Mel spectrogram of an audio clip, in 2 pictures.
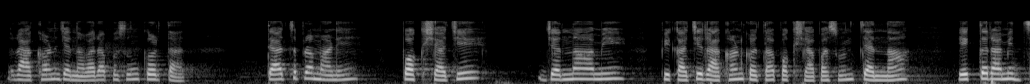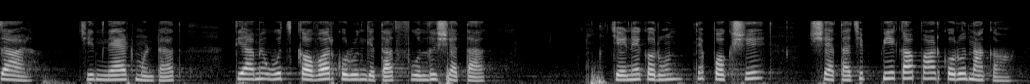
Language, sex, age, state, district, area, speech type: Goan Konkani, female, 18-30, Goa, Canacona, rural, spontaneous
